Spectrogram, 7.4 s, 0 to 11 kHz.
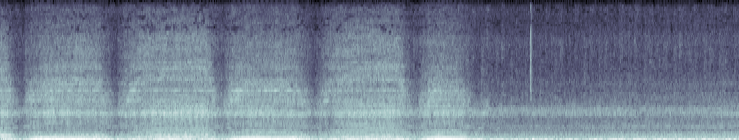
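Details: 1999 Dodge Dakota, engine running with fluid topped up while steering wheel is worked: low droning whine swelling in bursts about every second, pump starving for fluid; failing power steering pump, also leaking fluid.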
